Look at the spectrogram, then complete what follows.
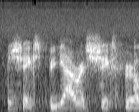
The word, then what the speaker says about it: Shakespeare: Shakespeare. Shakespeare.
